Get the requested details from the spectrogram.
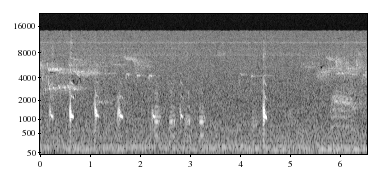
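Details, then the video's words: Mating-season common toads gathering at spawning water: a run of short, clipped croaks, then a quick soft series of pulsed notes and one last louder croak, with distant birds chirping high above and a low steady hum. "Auftritt der Erdkröten"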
